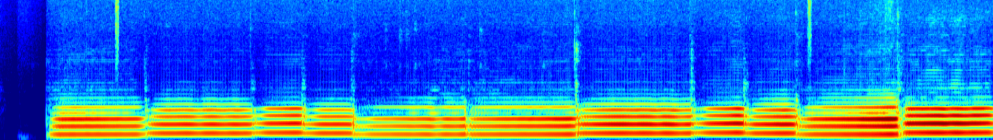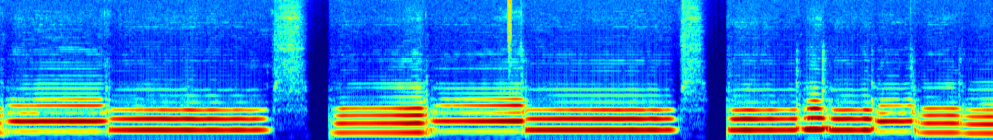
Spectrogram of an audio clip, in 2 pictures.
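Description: A tuba plays a slow melodic line of sustained, low, rich notes, moving in steps and pausing briefly twice before resuming, with no voices present.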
